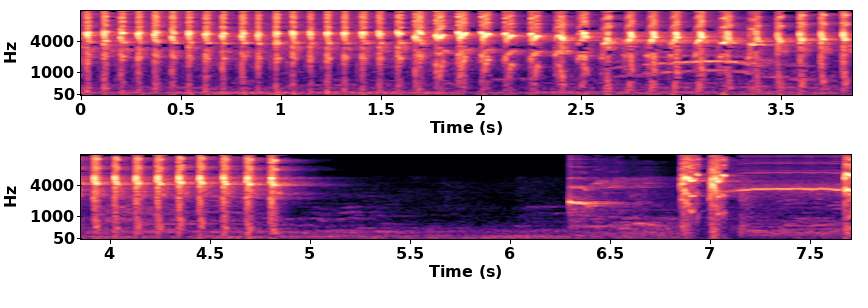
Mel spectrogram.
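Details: Lovebird ngekek, a rival-calling lure meant to draw long chattering: nearly five seconds of rapid, steady, high-pitched rattling pulses stop abruptly, then near silence is broken by a few sharp clicks and a brief whistled note.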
